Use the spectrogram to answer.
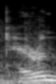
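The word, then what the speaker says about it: Charon: that's kind of funny whether you pronounce it as Karen the name or as Kon the Fairman of the dead either way that's pretty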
